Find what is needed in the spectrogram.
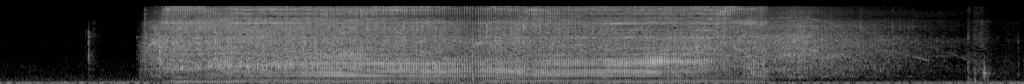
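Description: Electric rotary hammer running as a jackhammer, chiselling downward, starting about a second and a half in and running for about six seconds. Its motor note dips briefly about halfway through as it bears down under load, then recovers. It cuts out and winds down over the last couple of seconds.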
